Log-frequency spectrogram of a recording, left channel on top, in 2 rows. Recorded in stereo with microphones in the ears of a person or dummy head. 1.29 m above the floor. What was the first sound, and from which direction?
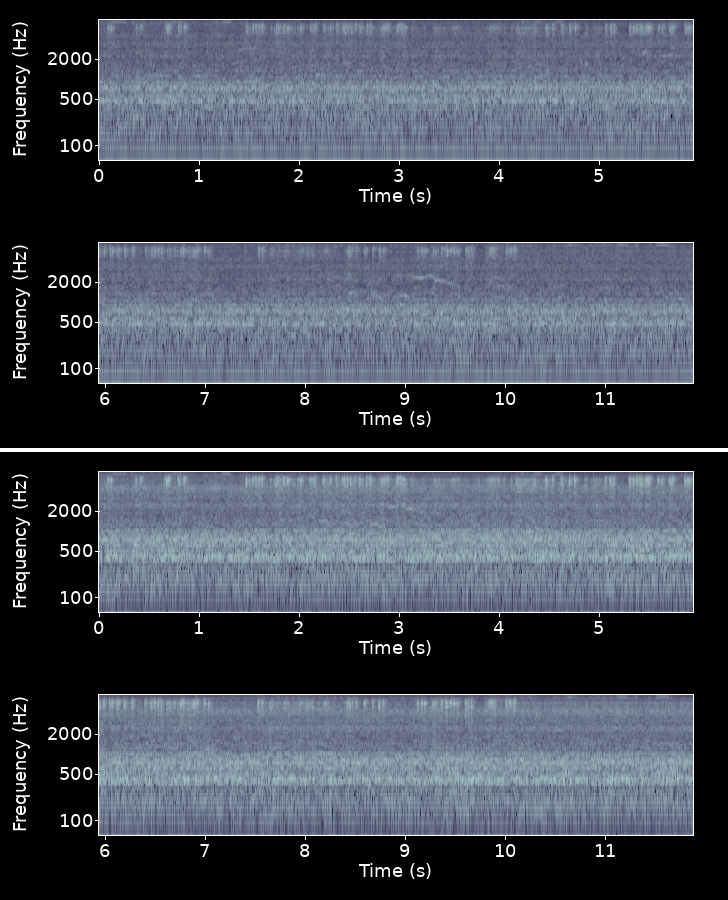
A fan, 30° right (ahead or behind).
